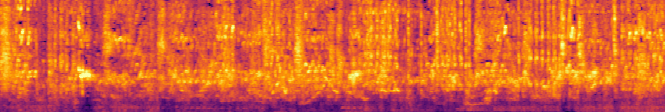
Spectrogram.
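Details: Mother budgerigar feeding her six chicks; the young keep up an intense, piercing squeal chorus with a louder sharp squeak early on and steady raspy chatter after.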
